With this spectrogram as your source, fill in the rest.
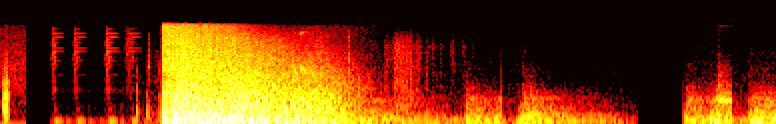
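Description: An explosion booms and rumbles away with echo.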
